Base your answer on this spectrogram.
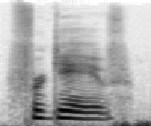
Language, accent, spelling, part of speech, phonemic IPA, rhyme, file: English, US, forgave, verb, /fɚˈɡeɪv/, -eɪv, En-us-forgave.ogg
- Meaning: simple past of forgive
